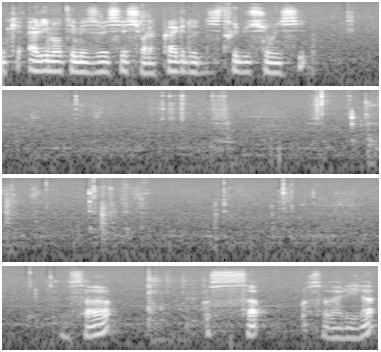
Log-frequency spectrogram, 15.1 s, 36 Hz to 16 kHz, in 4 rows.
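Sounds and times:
wires tapping on frame: 0:06.8 - 0:10.7.

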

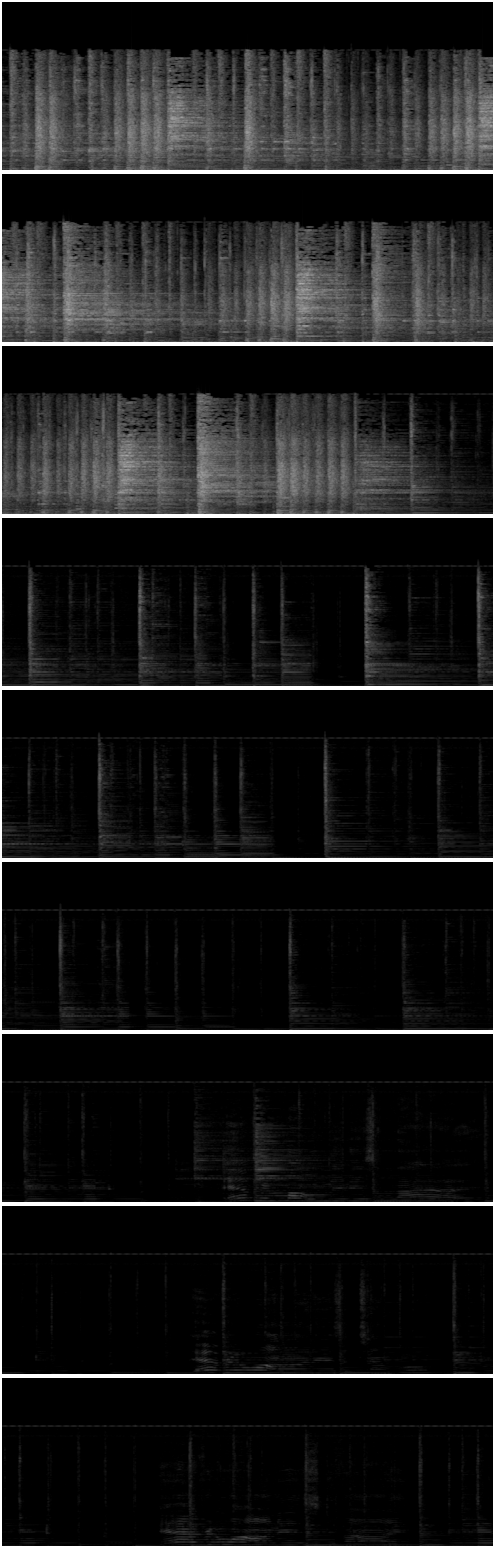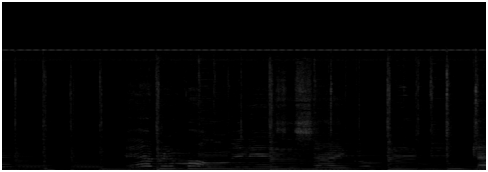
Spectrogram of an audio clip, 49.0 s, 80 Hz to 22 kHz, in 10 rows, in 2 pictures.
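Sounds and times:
fingerpicked acoustic guitar: 0:00.0 - 0:49.0
person singing: 0:31.7 - 0:34.3, 0:45.5 - 0:48.1.

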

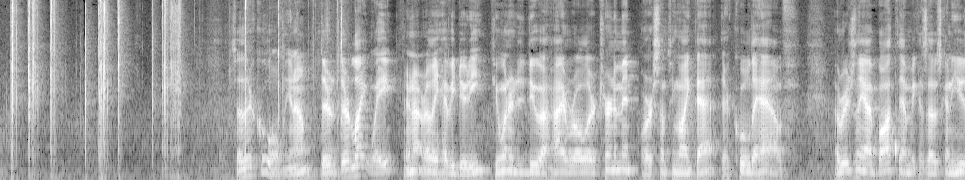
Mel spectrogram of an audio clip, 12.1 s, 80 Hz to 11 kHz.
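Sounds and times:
plastic plaques clacking: 0:00.0 - 0:04.6.

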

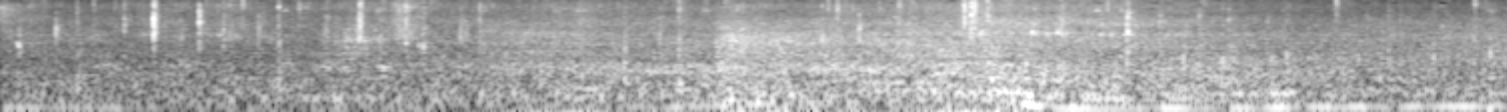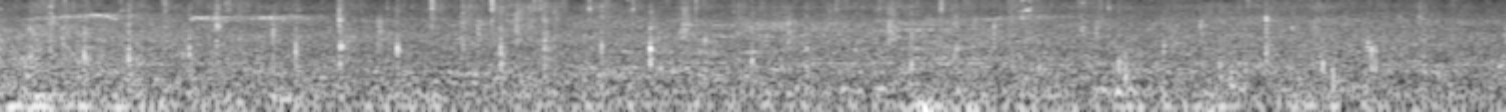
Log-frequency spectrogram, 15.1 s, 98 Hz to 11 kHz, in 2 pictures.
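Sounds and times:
footsteps on stone paving: 0:00.0 - 0:15.0
street ambience: 0:00.0 - 0:15.0
traffic engine hum: 0:00.0 - 0:15.0.

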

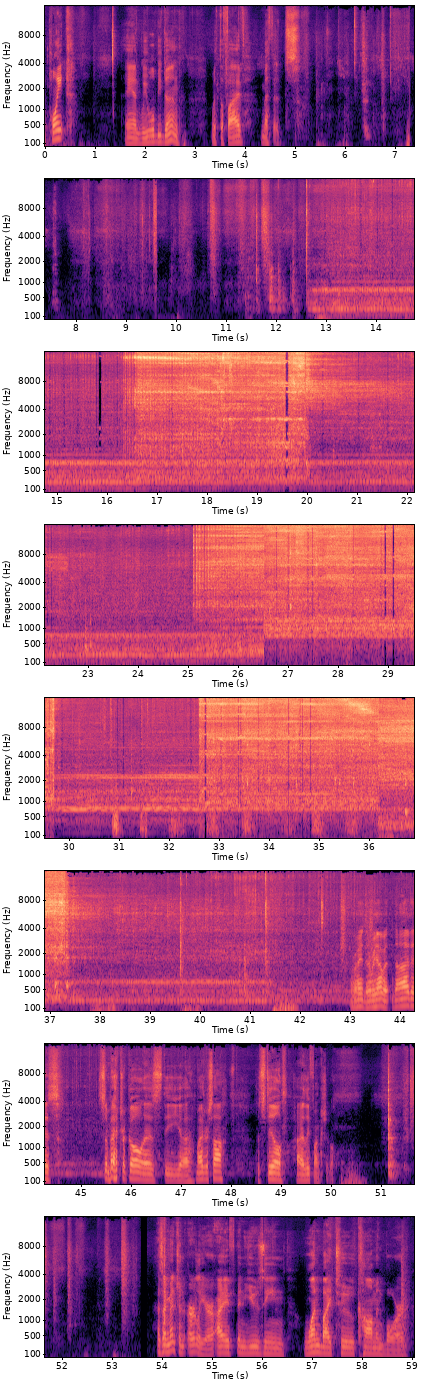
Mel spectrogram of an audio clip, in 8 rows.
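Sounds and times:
saw blade cutting wood: 0:12.6 - 0:46.4
bandsaw motor hum: 0:12.6 - 0:47.0.

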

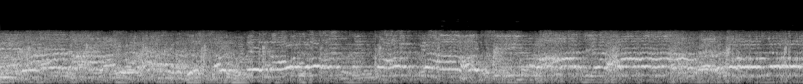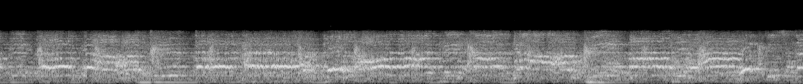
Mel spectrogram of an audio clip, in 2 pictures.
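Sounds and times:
voices singing together: 0:00.0 - 0:16.0.

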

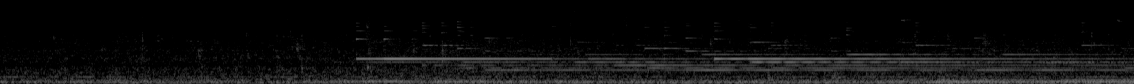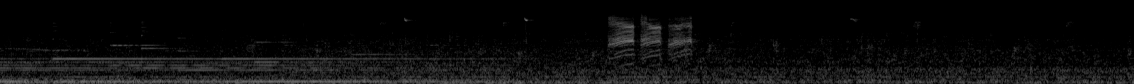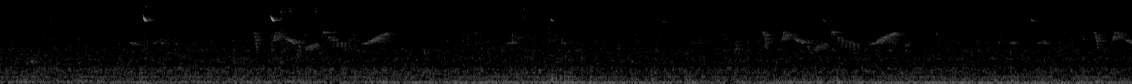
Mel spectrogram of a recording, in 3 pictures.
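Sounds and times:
wind chimes ringing: 0:03.4 - 0:16.8
bird harsh high calls: 0:17.4 - 0:18.3.

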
